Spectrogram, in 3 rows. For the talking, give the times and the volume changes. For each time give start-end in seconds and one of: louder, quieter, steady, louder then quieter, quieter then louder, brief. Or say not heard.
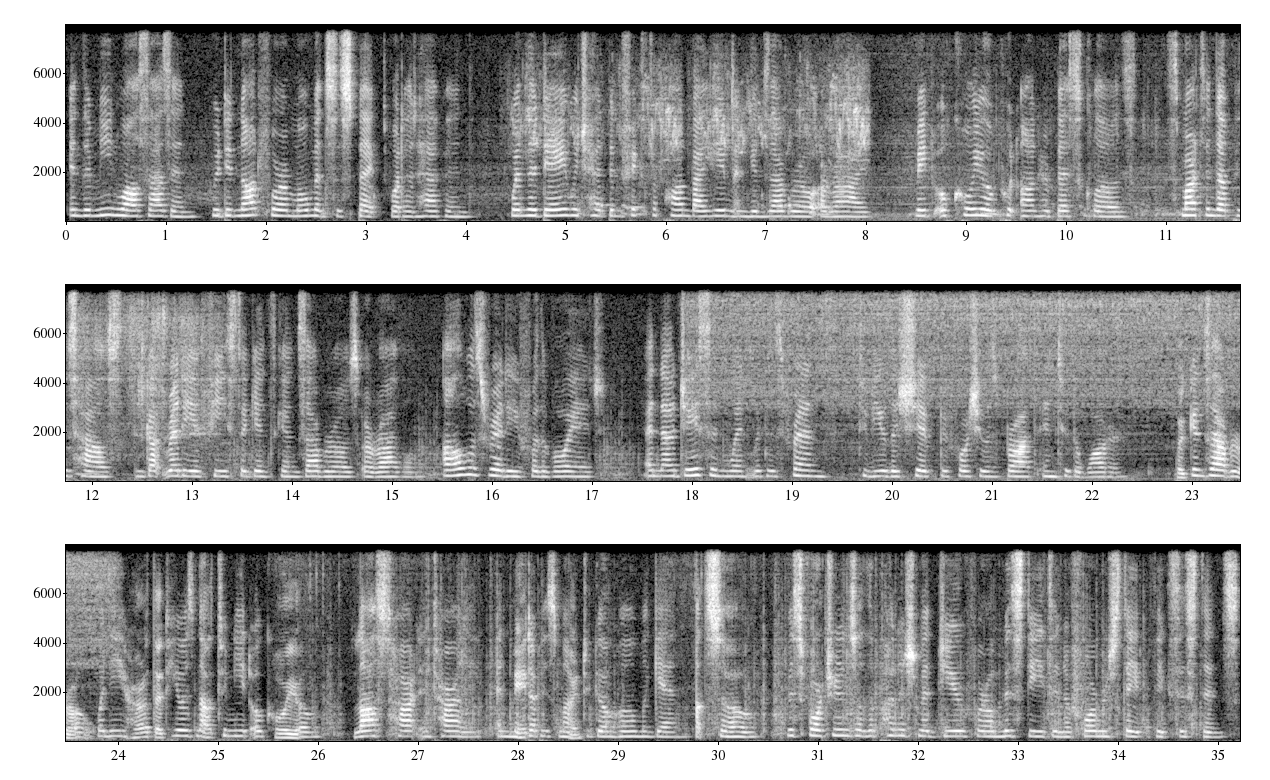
0.0-35.1 steady.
